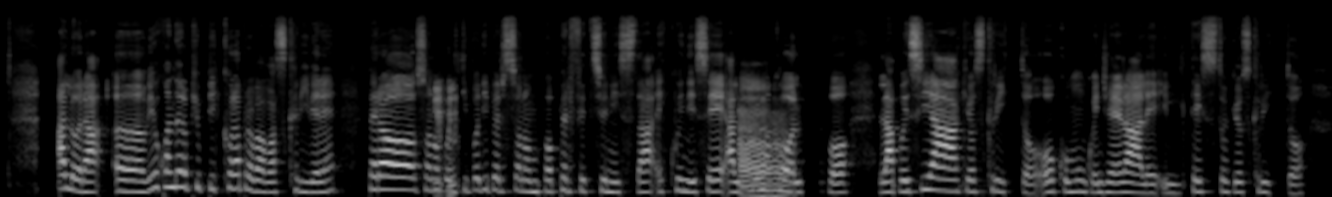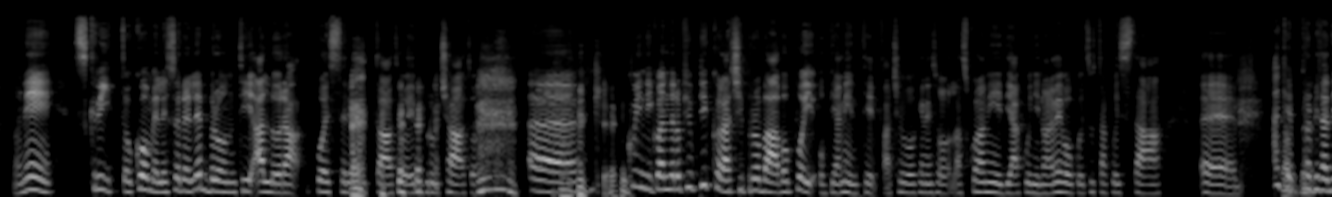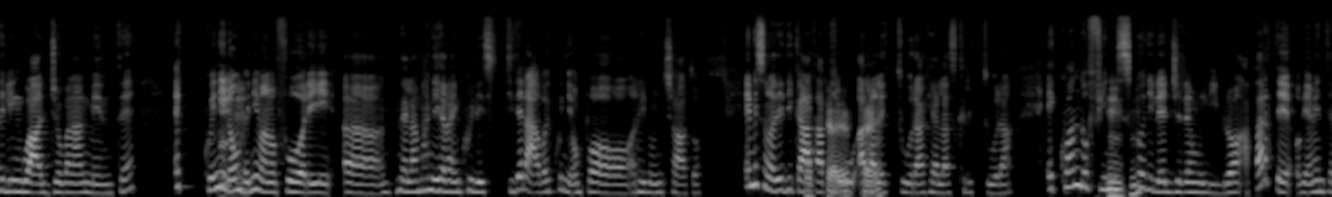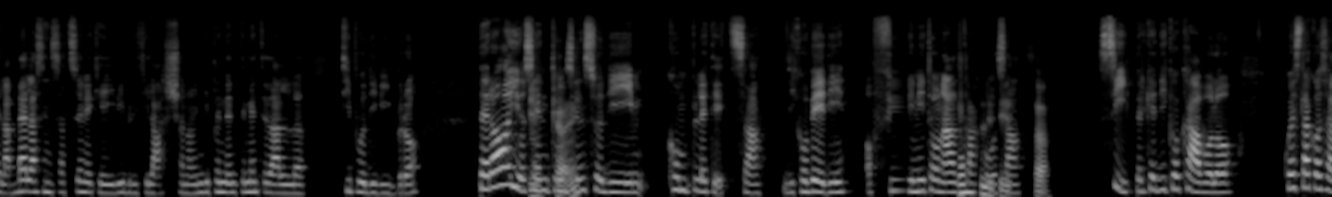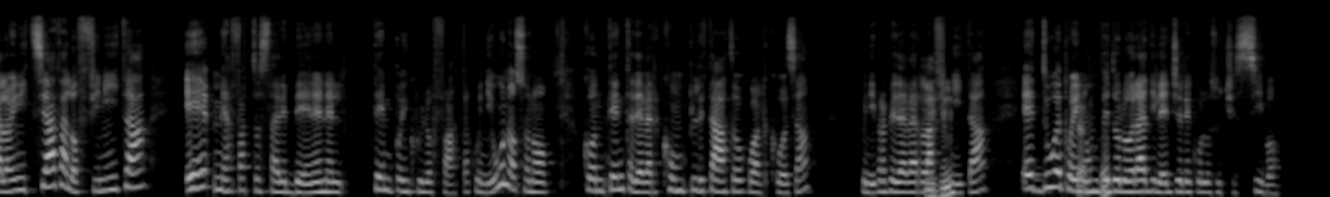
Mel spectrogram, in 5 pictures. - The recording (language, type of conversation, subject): Italian, unstructured, Come ti senti dopo una bella sessione del tuo hobby preferito?
- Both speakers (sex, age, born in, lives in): female, 20-24, Italy, Italy; male, 20-24, Italy, Italy
- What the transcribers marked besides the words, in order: other background noise; drawn out: "Ah"; laugh; laughing while speaking: "Okay"; tapping; laughing while speaking: "maniera"; "proprio" said as "propio"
